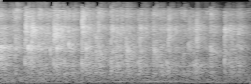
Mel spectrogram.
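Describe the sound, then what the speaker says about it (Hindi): An audience claps together at a health product demonstration, a steady burst of applause of many hands close by. "एक बार ताली होनी चाहिए।"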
